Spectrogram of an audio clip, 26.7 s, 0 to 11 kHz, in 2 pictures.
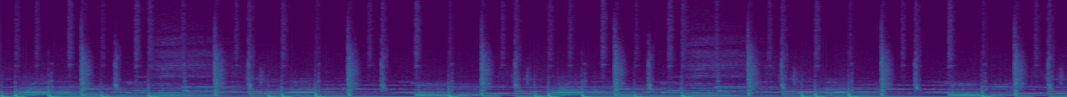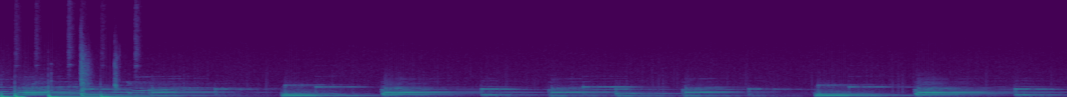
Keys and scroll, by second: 3.2 v, 7.6 z.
